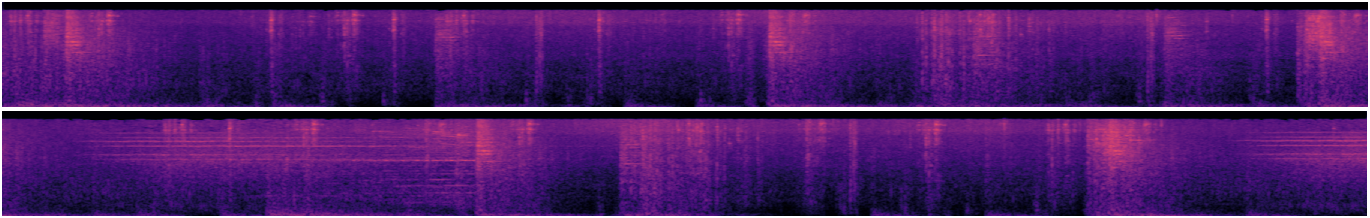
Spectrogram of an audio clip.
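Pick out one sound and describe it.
Heavy crystal creatures stomp and slam the ground with deep booming thuds.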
